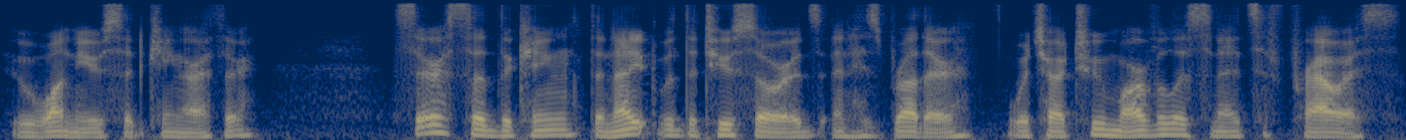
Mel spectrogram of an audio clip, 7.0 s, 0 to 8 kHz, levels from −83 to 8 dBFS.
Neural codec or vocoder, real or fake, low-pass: codec, 16 kHz, 0.7 kbps, FocalCodec; fake; 7.2 kHz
